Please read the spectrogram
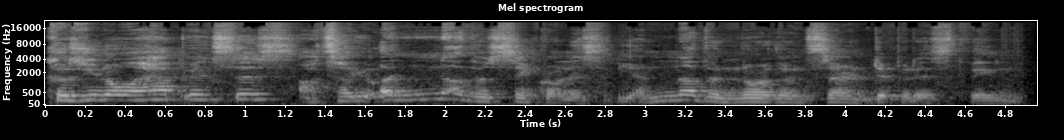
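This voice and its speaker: A man hosting a casual chat, telling stories in an animated way, laughing and acting out what others said. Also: fairly high pitch, fast talker, a little hiss or hum. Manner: animated, laughing, acts out quoted speech. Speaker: streamer and host. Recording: roomy echo.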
